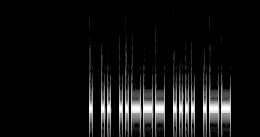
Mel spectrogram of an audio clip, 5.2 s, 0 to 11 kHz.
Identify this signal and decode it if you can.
Morse code, heard as a keyed tone, about 20 wpm, 700 Hz. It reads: EI2HW
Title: DXCC-100 Call Signs - 5 Characters - Repeated 3x - 20wpm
